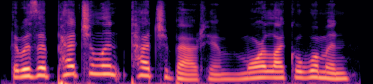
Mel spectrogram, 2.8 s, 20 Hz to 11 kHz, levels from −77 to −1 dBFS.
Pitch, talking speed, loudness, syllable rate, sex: 210 Hz, 215 wpm, -18 LUFS, 6.3 syllables/s, female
